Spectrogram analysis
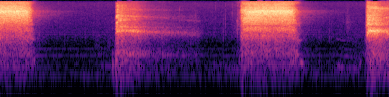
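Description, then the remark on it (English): A voice imitates a little boy's heavy, laboured breathing: four loud, rasping breaths alternating in and out with short silences between, harsh and airy like a wheezing machine. “The whole time I preach, he's breathing, every breath is like that.”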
